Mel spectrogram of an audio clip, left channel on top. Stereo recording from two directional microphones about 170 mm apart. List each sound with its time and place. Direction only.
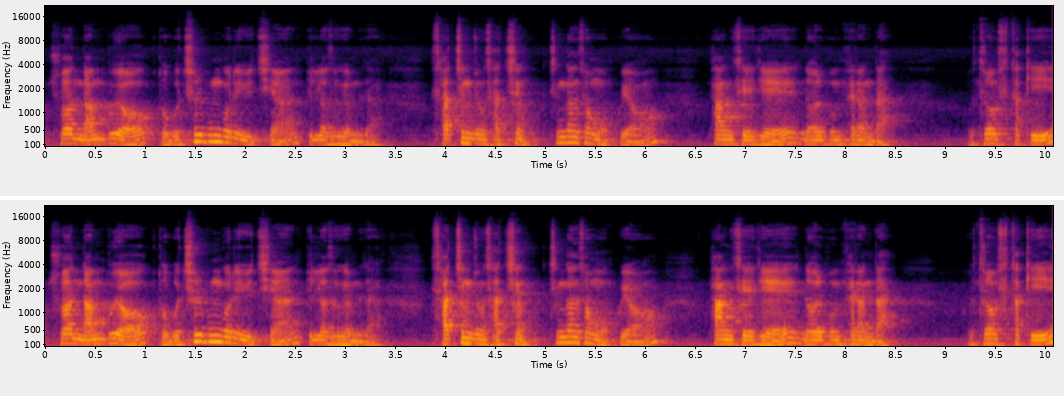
0.0 s speech: 25° right (ahead or behind)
